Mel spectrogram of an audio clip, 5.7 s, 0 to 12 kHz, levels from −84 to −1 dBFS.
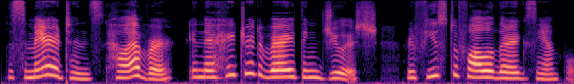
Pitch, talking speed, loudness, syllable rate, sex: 270 Hz, 145 wpm, -17 LUFS, 5.7 syllables/s, female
